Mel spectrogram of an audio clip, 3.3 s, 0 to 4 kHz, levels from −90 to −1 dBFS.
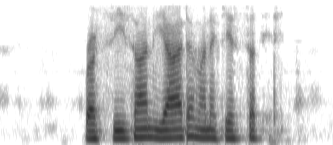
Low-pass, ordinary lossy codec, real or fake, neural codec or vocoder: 3.6 kHz; AAC, 24 kbps; fake; codec, 16 kHz, 2 kbps, FunCodec, trained on LibriTTS, 25 frames a second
